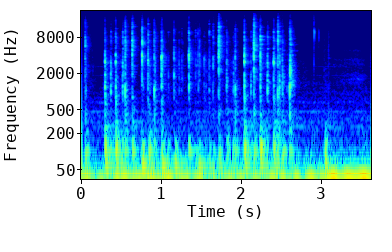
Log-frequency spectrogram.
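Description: Rapid, close-up clatter of a computer keyboard as someone types a command to SSH into a server, keystrokes dense and continuous with a brief pause near the end.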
